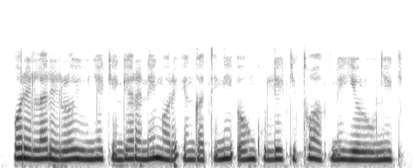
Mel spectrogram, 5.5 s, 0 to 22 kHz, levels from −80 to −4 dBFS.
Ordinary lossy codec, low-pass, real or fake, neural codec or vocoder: none; 7.2 kHz; real; none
